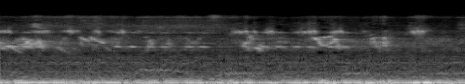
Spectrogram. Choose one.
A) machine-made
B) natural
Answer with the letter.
A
